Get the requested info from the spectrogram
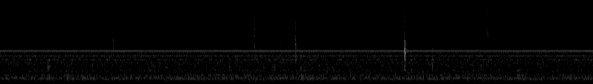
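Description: Faint clicks of a metal spoon against a stainless steel mixing bowl while scooping mashed potato filling, a few seconds apart, the sharpest about four seconds in, over a faint steady hum.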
